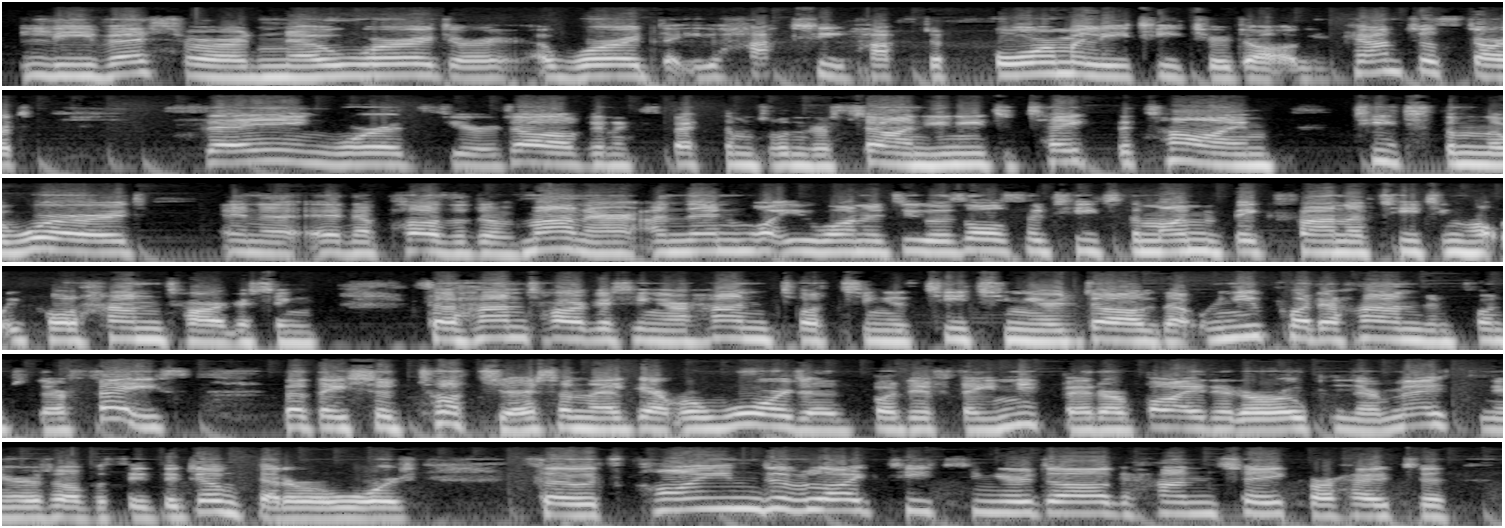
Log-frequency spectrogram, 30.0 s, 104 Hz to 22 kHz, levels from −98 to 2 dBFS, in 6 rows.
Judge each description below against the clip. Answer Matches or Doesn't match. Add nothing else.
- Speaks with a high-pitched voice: Matches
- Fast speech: Matches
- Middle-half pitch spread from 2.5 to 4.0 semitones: Matches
